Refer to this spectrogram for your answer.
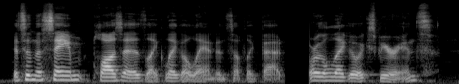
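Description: A woman with an American accent talks at a fairly low pitch with vocal fry. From Ocala, Florida. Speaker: podcast co-host. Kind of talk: casual chat. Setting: video call.

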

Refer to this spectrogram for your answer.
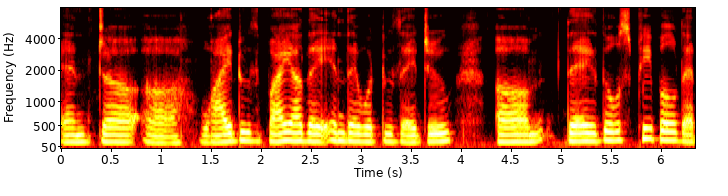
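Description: A woman speaks at a fairly slow pace in a German accent, her very deep, low voice dark and mellow, with ordinary rise and fall in pitch. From Germany. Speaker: nonprofit founder. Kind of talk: radio interview. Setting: studio.

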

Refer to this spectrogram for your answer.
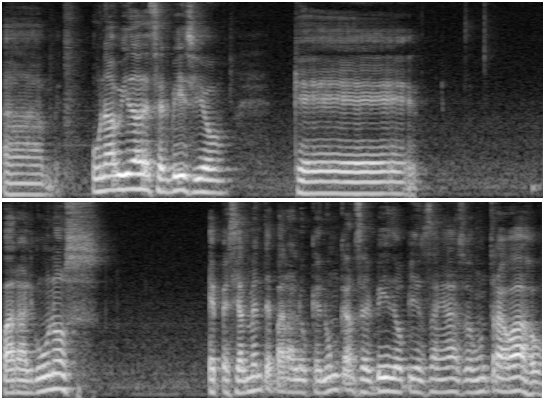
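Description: With a Puerto Rican accent, a man speaks at a very slow pace in a fairly high pitch, his intonation fairly even and his pauses long and frequent. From Puerto Rico. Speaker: musician. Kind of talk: interview. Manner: halting, frequent repetitions.

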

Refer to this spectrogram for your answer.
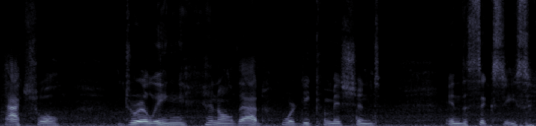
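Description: Against noticeable background noise, a woman speaks very slowly in a very deep, low pitch with monotone, flat intonation. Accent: American. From Los Angeles. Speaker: community activist. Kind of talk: casual chat.

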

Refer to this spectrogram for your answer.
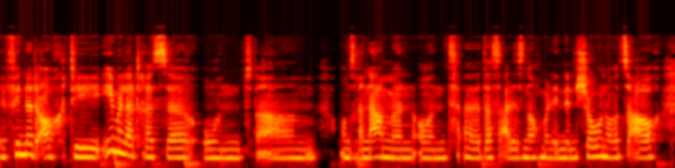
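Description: A woman's ordinary speaking voice, fairly low in pitch, at a fairly slow pace with hardly any pauses. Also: fairly even intonation. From Austria, Vienna. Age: 20s. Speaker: podcast co-host, yoga teacher. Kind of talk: casual chat.

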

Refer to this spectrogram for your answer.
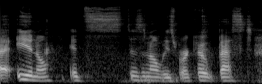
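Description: Over noticeable background noise, a woman with a Canadian accent speaks at a moderate pace and a fairly low pitch. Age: 40s. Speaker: registered nurse. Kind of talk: recorded voice message. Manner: hesitant with fillers.

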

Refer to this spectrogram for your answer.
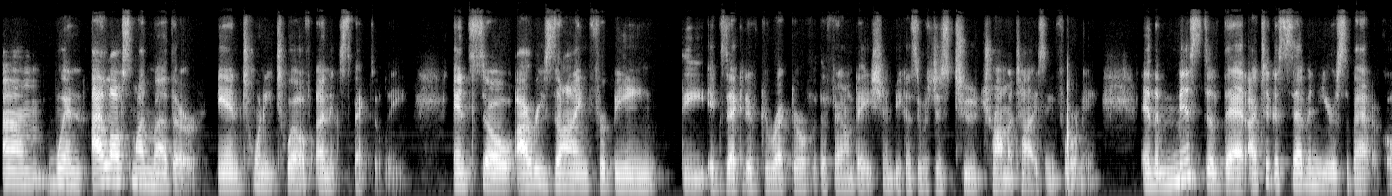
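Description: Her voice is fairly low for a woman, with lively intonation and a moderate pace. It is a normal speaking voice in a very clean recording with a silent background. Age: 50s. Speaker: children's book author. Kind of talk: casual interview chat.

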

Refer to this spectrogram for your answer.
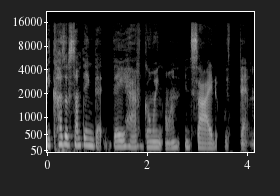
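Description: A woman with an American accent talks at a fairly slow pace with very wide pitch swings, recorded very cleanly against a silent background in a dry, close sound with no echo. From US South. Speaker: podcast host and college student. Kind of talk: reading a speech aloud; casual monologue.

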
